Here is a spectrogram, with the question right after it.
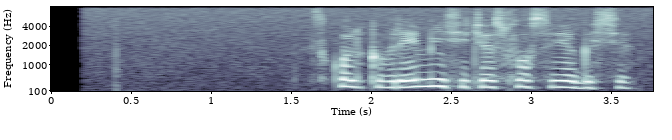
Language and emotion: Russian, neutral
